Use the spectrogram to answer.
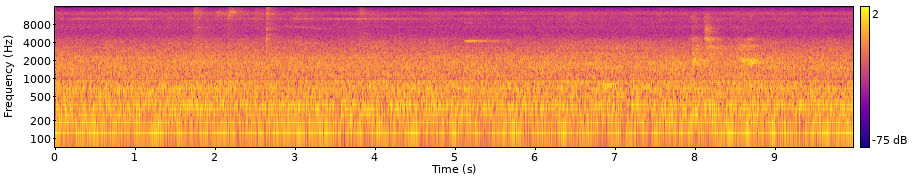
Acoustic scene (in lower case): elevator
